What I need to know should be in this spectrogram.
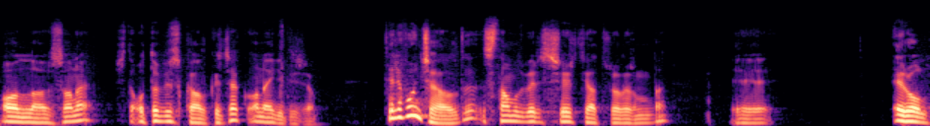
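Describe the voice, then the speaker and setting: Fairly quick delivery with long, frequent pauses. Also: man. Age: 50s. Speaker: actor. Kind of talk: talk show interview. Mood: relaxed, warm, smiling. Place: studio. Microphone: lapel.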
